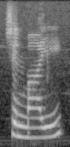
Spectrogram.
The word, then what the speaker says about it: Chinmayi: Our expert tonight is Julie Chinmayi Door. And I might have misspel mispronounced that middle name.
